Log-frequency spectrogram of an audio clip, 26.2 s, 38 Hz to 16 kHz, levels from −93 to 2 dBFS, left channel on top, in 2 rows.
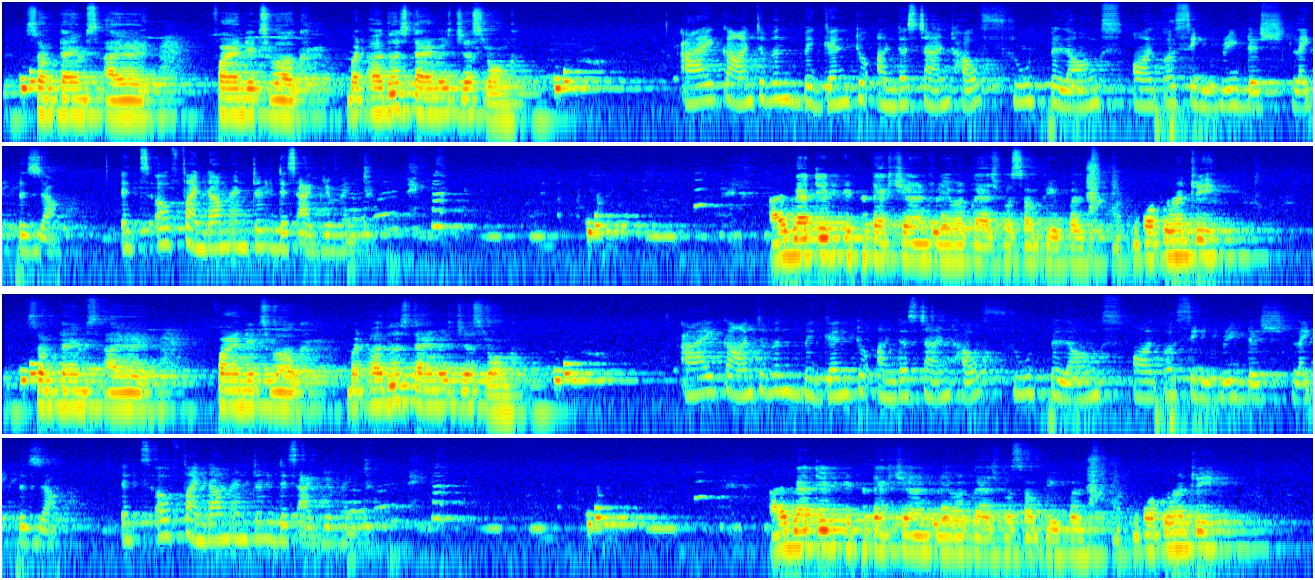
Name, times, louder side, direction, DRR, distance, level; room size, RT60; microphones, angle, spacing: voice 1, 0.2-1.8 2.2-3.2 3.4-5.2 5.5-5.8 18.9-19.2 20.8-24.0 24.4-25.3, left 2 dB, 40° left, 3 dB, 1.7 m, -26 dB
voice 2, 6.8-9.8 10.1-13.7 14.3-17.6 17.9-18.1 18.4-18.6 19.0-20.8 21.1-21.2 23.9-24.4, left 3 dB, 70° left, 5 dB, 2.3 m, -38 dB
29.0 x 20.0 x 9.1 m, 1.3 s
head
